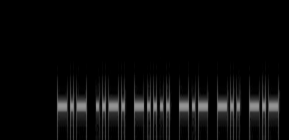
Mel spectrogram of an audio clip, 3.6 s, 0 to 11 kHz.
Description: Morse code, heard as a keyed tone, about 28 wpm, 700 Hz. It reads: KF6KDK
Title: USA Call Signs Repeated 3x 30wpm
